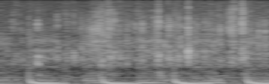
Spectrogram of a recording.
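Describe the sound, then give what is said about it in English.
Typing on a computer keyboard: a steady run of deep, thocky keystrokes, roughly four heavy presses with lighter clicks scattered between, no one speaking. “This is the keyboard. This is me typing.”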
